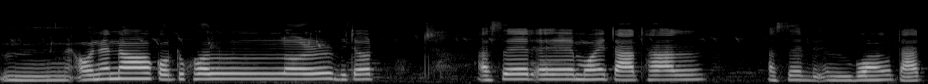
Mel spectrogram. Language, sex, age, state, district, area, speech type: Assamese, female, 30-45, Assam, Golaghat, urban, spontaneous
